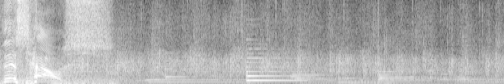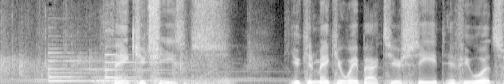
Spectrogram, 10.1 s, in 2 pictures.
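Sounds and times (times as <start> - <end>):
audience clapping: 0.0 - 8.3
sustained keyboard chords: 0.0 - 8.9
speech: 0.2 - 1.0, 6.1 - 7.2, 7.9 - 10.0.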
